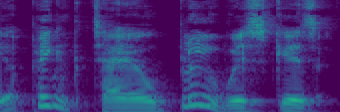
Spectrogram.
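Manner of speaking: ordinary delivery, nothing marked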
